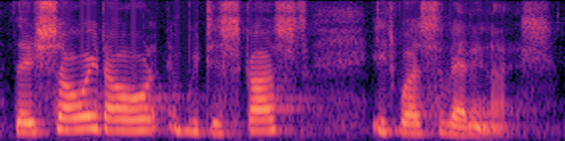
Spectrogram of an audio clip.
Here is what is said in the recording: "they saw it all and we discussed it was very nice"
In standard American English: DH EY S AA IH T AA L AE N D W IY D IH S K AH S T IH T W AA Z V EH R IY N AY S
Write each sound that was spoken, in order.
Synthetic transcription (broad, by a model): DH EY S AA IH T AA L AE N W IY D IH S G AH S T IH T W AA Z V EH L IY N AY S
